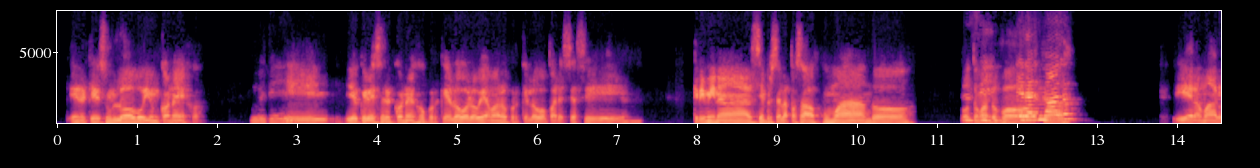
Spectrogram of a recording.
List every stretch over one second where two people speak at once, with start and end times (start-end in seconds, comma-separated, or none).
11.5-12.8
